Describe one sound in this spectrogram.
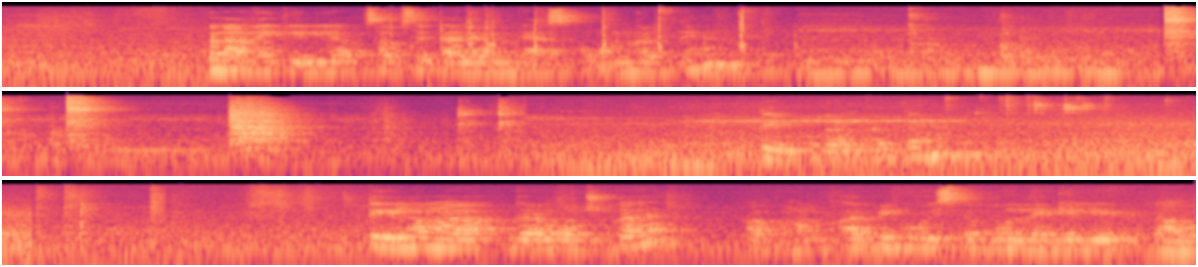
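A woman speaks calmly and clearly close by.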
